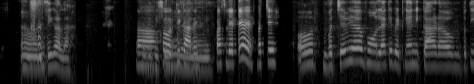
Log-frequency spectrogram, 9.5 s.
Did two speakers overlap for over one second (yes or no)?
no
